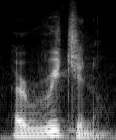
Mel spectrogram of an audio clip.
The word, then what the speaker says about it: original: sound or complete sound what about this one original original original now the stress has changed from the o to the r now the O is no longer but it's uh it's gone it's being reduced again down to the schw original original origin origin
